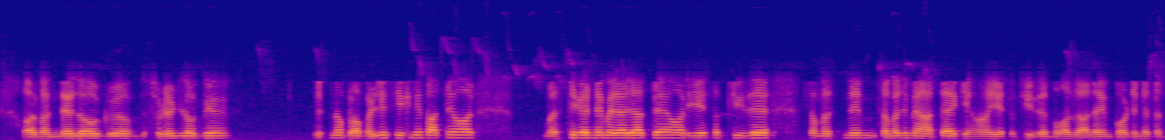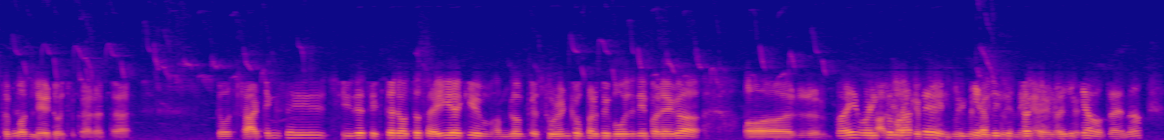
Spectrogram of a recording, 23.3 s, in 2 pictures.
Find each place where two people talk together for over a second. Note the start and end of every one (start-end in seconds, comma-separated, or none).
20.5-22.4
